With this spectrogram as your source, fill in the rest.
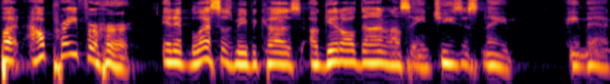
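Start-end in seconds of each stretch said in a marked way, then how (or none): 4.2-6.1 whispered delivery. Retelling praying for someone at four in the morning: imitating own whisper. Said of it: "I'm trying to, like, whisper".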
